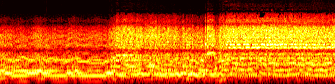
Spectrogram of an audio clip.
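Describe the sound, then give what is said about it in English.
A distorted electric guitar played through stereo delays on a live stream plays sustained, dense chords with a smeared, echoing delay tail, the sound thick and loud throughout, shifting to a busier texture partway through. “We got stereo delays.”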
